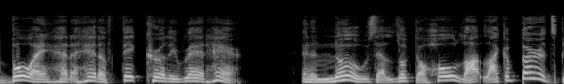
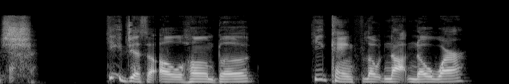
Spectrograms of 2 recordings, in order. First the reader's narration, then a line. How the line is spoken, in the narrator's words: He laughed and said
